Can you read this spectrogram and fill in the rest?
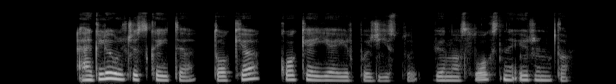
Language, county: Lithuanian, Kaunas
